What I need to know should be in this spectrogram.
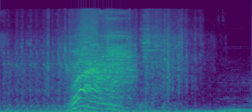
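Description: A shark bites and thrashes in a sudden loud burst.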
